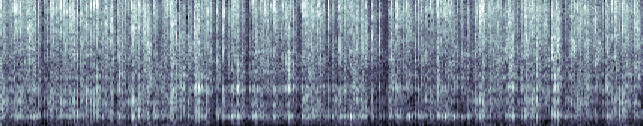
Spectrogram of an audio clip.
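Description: Long nails rapidly and roughly scratch a hand-sized, hollow plastic watermelon-shaped bottle with raised seeds and a flat red side. The result is a dense, continuous, bright crinkly scratching with a faint hollow tone underneath and almost no low end.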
